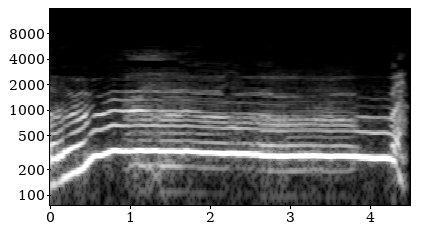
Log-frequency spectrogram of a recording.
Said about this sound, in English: The word turned into a long, liquid howl.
